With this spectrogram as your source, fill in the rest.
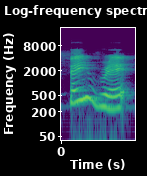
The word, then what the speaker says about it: favorite: I dropped your favorite. هنا يمكن عدم نطق حرف T وحبس الهواء في الحنجرة. هذا ما يسمى ب stop T.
